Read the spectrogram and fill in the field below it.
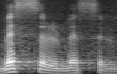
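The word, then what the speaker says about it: mast cell: 마스트셀. 그러니까 이거 외국 애들이 발음하면 메셀 그러는데 맛살도 아니고 맛살로 기억하세요.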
